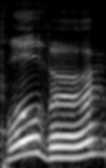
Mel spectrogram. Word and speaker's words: plover: It's no coincidence that plover rhymes with stovers.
